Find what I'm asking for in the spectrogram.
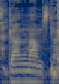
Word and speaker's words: Gangnam: Is that, am I even saying it right? – It's Gangnam Style. – Gangnam. You're Gangnam Korean, style.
